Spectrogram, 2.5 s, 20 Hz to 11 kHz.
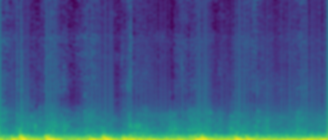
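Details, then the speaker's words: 2004 Mercedes E500 4Matic wagon, front end: dull low clunks in quick bursts over speed bumps taken at an angle, loudest on channel five; worn sway bar link ball joint. "So, after some driving over speed bumps, channel five has by far the loudest knocking."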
